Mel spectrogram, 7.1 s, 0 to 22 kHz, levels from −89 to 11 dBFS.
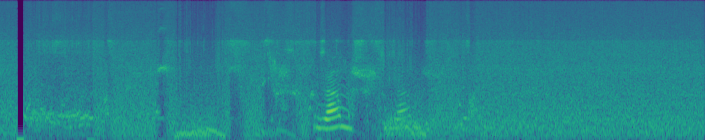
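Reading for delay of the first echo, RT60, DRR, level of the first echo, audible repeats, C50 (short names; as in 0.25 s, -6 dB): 0.705 s, none, none, -11.0 dB, 2, none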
